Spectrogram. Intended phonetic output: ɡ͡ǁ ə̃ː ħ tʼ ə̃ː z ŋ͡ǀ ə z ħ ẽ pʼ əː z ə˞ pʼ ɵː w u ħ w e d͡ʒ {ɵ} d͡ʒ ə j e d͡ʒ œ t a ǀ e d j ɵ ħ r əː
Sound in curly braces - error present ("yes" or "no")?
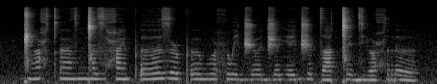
yes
